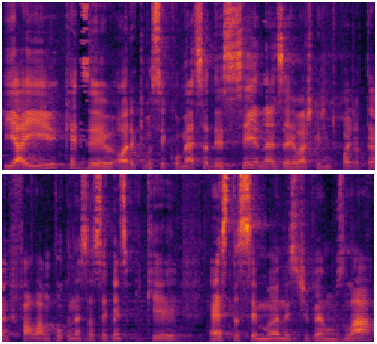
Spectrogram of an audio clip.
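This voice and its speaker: This is a normal speaking voice with ordinary pitch variation. It goes at a fairly quick pace with hardly any pauses. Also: man, medium pitch for a man. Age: 40s. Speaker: podcast co-host. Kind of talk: casual chat.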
